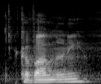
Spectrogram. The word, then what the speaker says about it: Kevon Looney: You know, he's kind of he's Kevin Looney. – Kevon Looney. – That's it. – Terry Rozier. – I said Kevin. – No. Yeah, you said Kevin.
